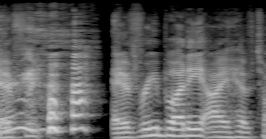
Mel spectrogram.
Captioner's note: laughs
